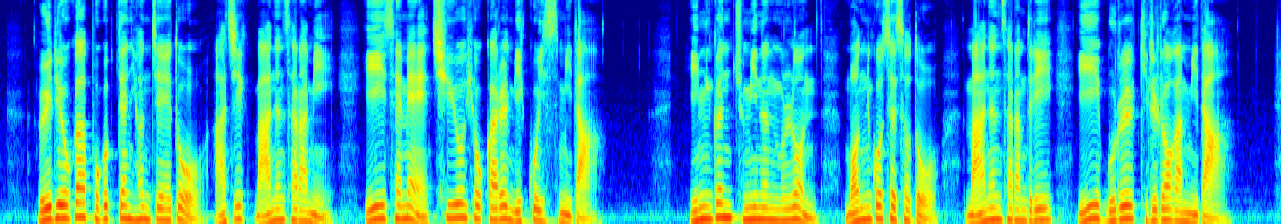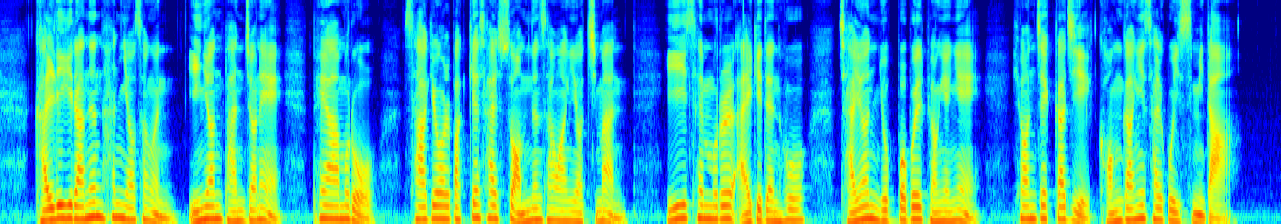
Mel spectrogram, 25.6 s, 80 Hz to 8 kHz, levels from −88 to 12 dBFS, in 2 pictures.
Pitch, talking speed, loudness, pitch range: 145 Hz, 275 characters per minute, -13 LUFS, 115-160 Hz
